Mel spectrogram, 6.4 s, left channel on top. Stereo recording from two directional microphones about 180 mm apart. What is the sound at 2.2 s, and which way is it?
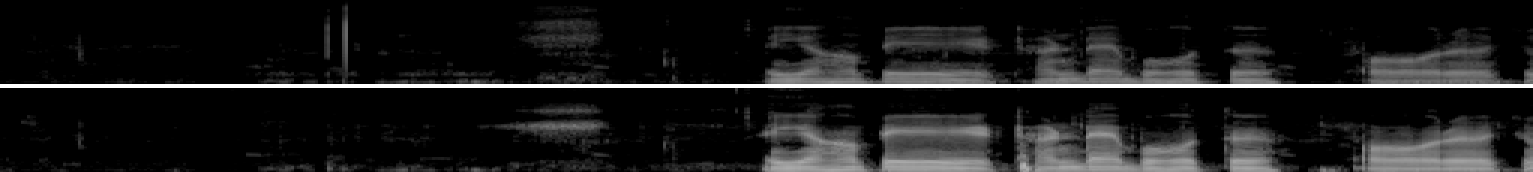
Owl, 90° left.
